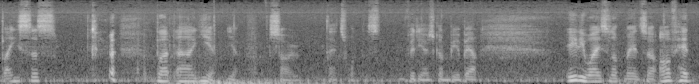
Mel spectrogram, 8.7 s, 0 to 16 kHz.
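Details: 22-year-old New Zealand man with untreated stuttering since childhood; repetitions and blocks, usually at word beginnings.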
